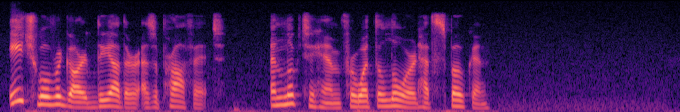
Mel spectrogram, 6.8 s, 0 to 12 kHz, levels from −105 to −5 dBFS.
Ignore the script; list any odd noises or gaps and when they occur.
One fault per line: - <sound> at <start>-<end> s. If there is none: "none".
none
